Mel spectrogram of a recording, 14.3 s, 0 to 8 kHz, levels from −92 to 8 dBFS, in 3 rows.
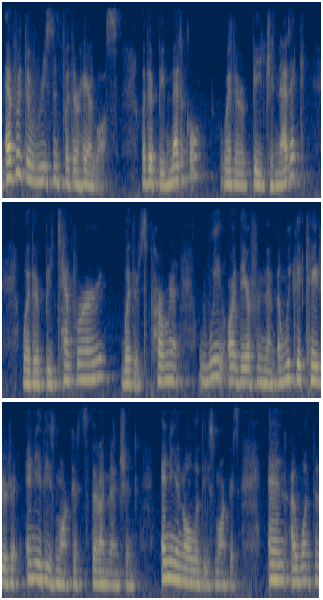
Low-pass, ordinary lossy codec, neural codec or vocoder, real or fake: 7.2 kHz; Opus, 16 kbps; none; real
